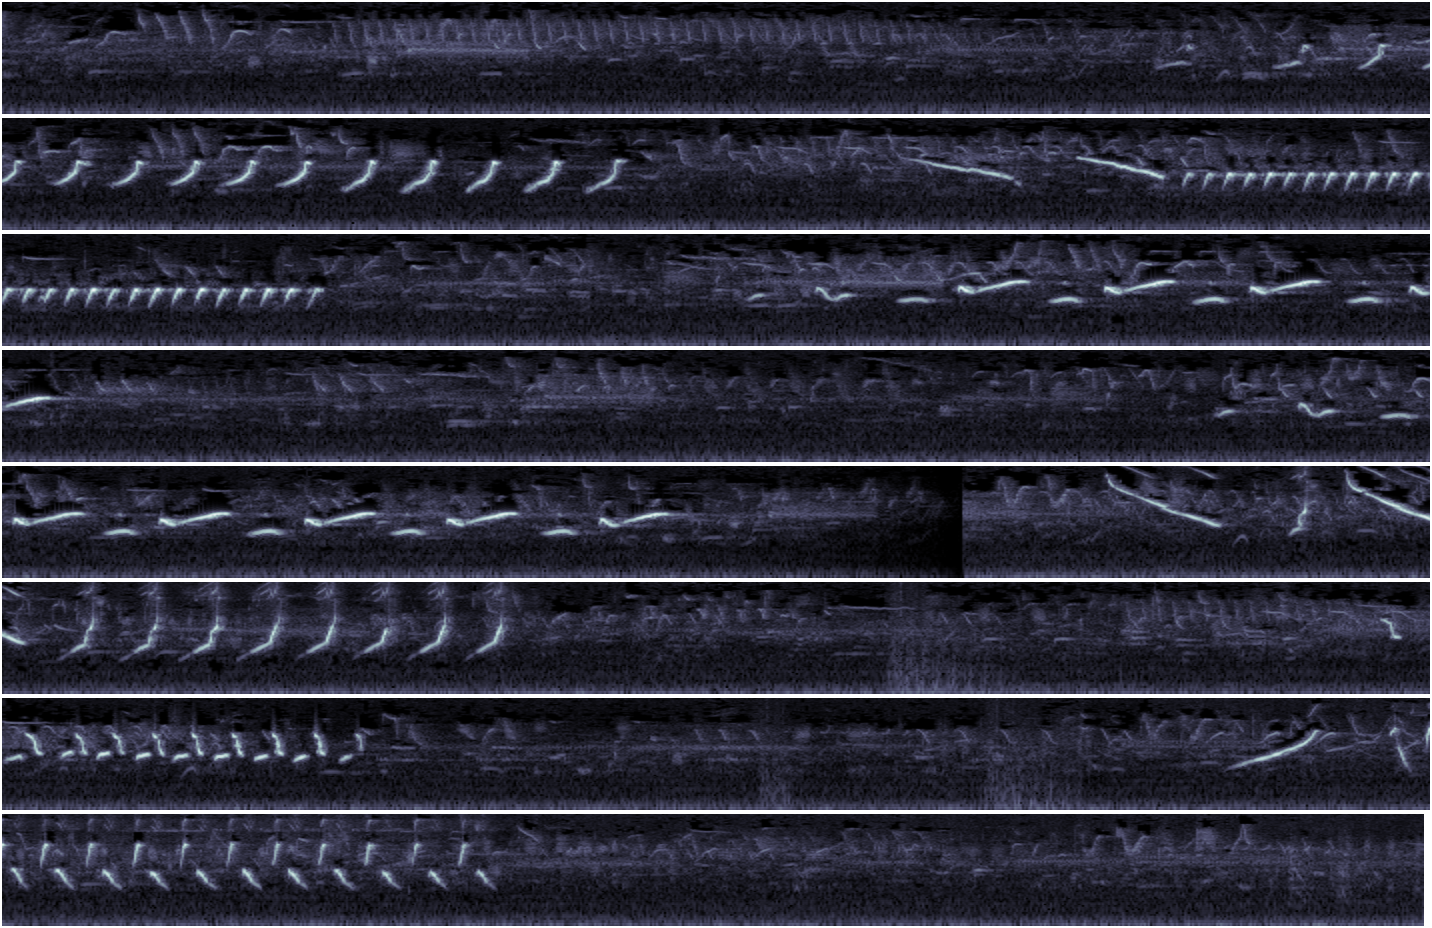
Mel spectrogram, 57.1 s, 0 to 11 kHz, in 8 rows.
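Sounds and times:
cardinal singing whistles: 17.9 - 21.8, 27.5 - 32.2, 34.0 - 38.3, 39.7 - 44.8, 48.8 - 52.5.

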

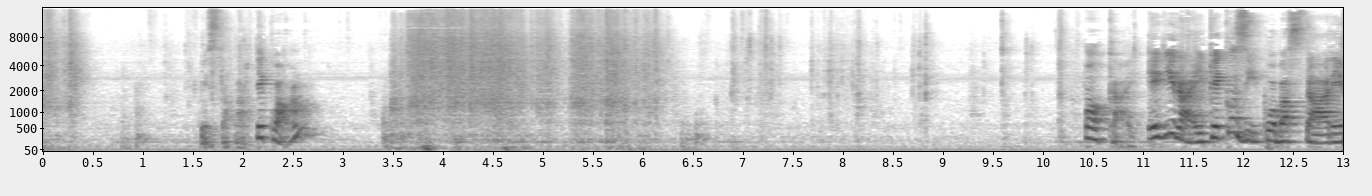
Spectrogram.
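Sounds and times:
baking paper crinkling: 0.0 - 1.7, 3.4 - 10.4.

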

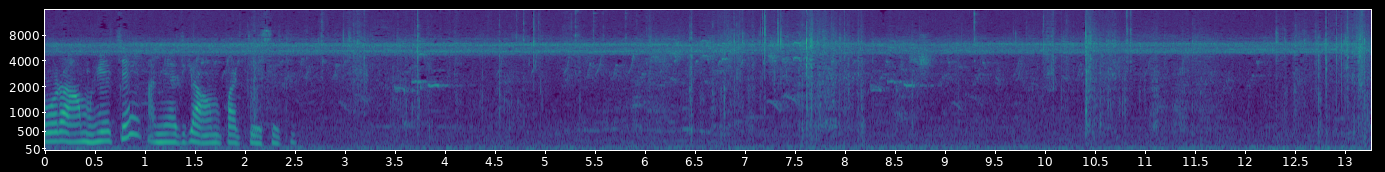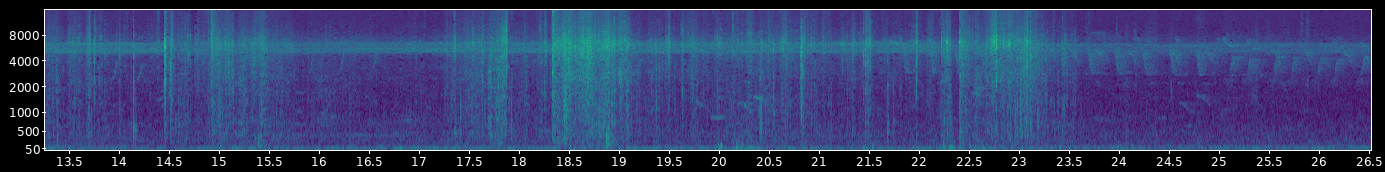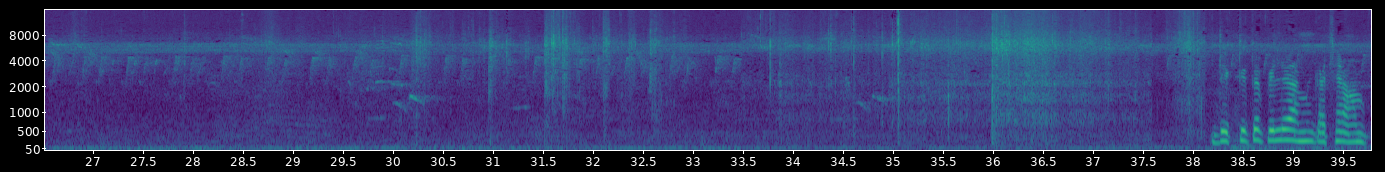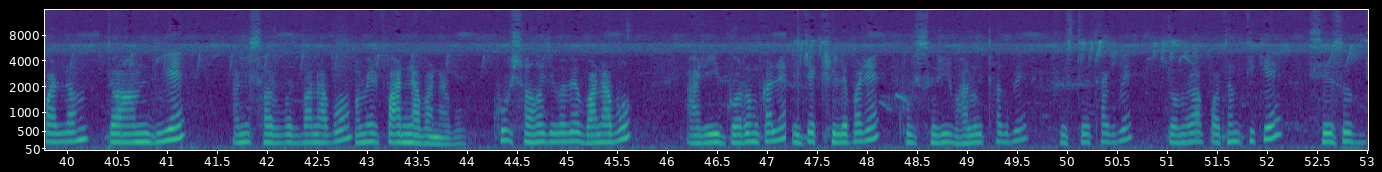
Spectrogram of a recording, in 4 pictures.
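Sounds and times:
high-pitched insect drone: 0.0 - 53.0
tree leaves and branches rustling: 0.0 - 53.0
sharp clicks of fruit picking: 2.0 - 24.4, 30.1 - 38.3.

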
